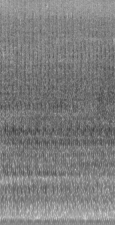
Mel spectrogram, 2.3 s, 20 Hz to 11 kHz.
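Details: 2012–2013 Chevrolet Captiva FL diesel with hard starting, weak pull and heavy smoke after Biosolar fuel use: loud, uneven idle with hard rapid clatter; rough knocking idle blamed on fuel system fouled by Biosolar.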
